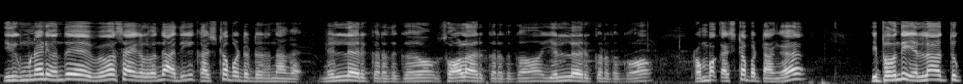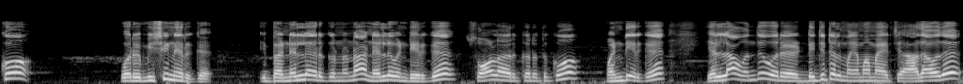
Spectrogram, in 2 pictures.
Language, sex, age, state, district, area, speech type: Tamil, male, 18-30, Tamil Nadu, Kallakurichi, urban, spontaneous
